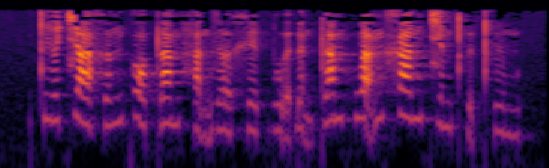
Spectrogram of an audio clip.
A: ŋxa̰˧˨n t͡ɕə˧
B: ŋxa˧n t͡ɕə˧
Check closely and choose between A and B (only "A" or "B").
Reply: B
